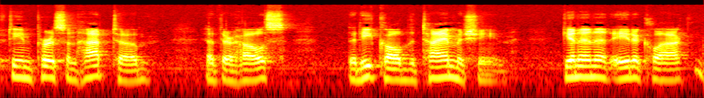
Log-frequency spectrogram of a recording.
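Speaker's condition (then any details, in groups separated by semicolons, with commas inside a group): No condition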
